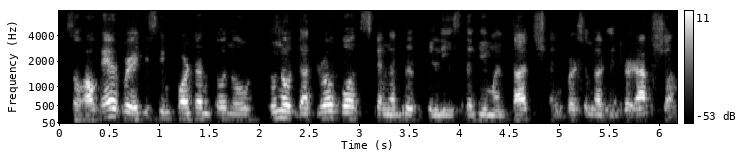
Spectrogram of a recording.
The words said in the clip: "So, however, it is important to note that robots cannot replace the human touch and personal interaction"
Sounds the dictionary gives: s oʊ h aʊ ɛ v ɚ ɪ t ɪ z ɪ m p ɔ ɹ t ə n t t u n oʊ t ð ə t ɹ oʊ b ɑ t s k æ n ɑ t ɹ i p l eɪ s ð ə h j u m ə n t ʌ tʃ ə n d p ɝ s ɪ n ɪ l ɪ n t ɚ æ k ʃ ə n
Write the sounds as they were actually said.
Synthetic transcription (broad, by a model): s oʊ h aʊ ɛ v ɚ ɪ t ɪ s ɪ m p ɔ ɹ t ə n t t u n oʊ t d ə t ɹ oʊ b ɑ t s k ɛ n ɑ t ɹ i l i s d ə h j u m ə n t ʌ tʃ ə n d p ɝ s ɪ n ɪ l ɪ n t ɚ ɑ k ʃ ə n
